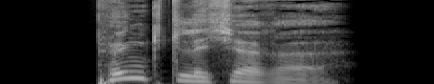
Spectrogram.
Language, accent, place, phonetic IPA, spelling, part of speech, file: German, Germany, Berlin, [ˈpʏŋktlɪçəʁə], pünktlichere, adjective, De-pünktlichere.ogg
- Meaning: inflection of pünktlich: 1. strong/mixed nominative/accusative feminine singular comparative degree 2. strong nominative/accusative plural comparative degree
